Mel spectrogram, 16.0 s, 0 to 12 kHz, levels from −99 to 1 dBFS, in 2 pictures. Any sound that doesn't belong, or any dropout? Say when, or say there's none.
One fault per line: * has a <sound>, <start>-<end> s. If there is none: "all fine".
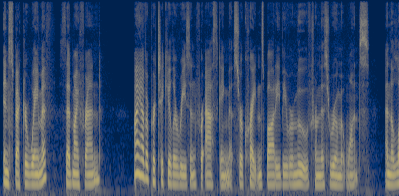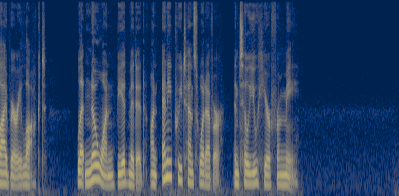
all fine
